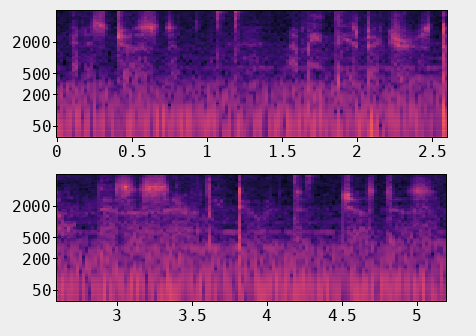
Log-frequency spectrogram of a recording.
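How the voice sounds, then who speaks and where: A man whispers amid noticeable background noise. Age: young. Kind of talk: ASMR whispered talk to camera. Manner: soft-spoken, whispering.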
